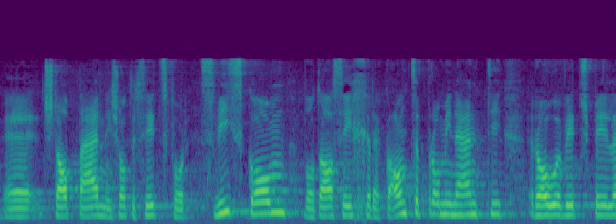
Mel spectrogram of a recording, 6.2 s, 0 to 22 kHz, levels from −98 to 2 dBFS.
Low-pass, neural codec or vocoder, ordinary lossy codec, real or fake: 7.2 kHz; none; AAC, 48 kbps; real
